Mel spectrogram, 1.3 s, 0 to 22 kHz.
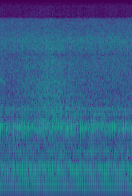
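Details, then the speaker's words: Knockoff Pierburg BMW electric water pump, PWM turned down to about 10% duty: soft steady hum with faint high whine, smooth; running slowly, barely audible but still turning. "It's running slower and slower and slower and slower and slower all the way down to a point where you won't be able to hear it anymore. I can feel that that's still going."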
